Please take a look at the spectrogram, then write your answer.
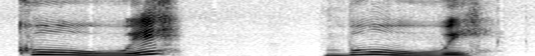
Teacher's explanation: Kita akan jumpa dua vokal ni duduk dalam satu perkataan. Okey dan kita terpisah sebutan bunyi dia. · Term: vokal berganding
